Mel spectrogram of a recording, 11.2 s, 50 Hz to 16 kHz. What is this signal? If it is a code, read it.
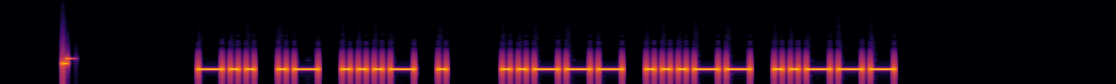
Morse code, heard as a keyed tone, about 15 wpm, 700 Hz. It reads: DAVE 232
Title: CWT Exchange 15wpm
